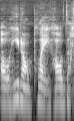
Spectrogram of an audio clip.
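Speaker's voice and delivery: ordinary talk, nothing marked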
